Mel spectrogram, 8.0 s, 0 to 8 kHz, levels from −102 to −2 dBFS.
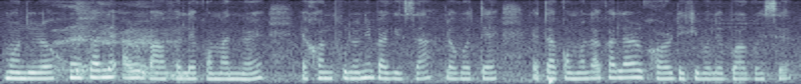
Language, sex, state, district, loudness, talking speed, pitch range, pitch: Assamese, female, Assam, Kamrup Metropolitan, -19 LUFS, 120 wpm, 200-230 Hz, 210 Hz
